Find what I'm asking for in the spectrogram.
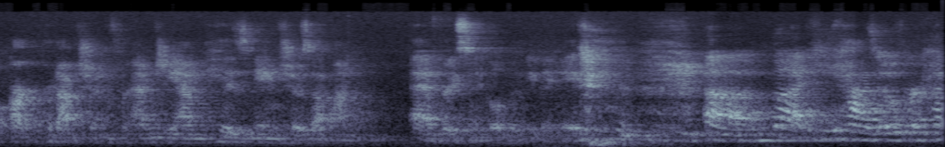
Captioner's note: laughs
